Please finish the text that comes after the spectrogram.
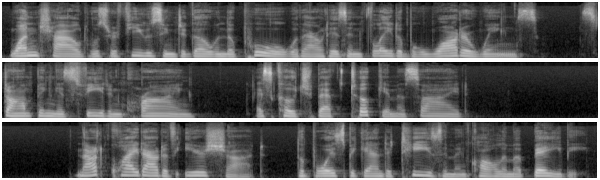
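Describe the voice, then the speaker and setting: An actress plays an observant woman who questions a child witness and narrates the story. Her voice is low and dark in tone, recorded dry and close, with restrained, precise delivery in an audio drama style. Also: unhurried, no room sound, lightly acted. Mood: composed, observant. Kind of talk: scripted first-person dramatic narration.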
